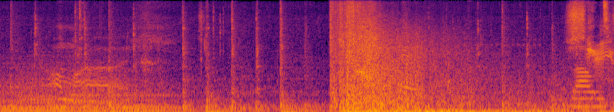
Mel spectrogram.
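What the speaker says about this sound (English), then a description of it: "something exploded on your end?" A heavy explosion in the action game Shadow of the Tomb Raider bursts in midway as a loud, broad roar after scattered gunfire-like pops, with a voice talking faintly before it.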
